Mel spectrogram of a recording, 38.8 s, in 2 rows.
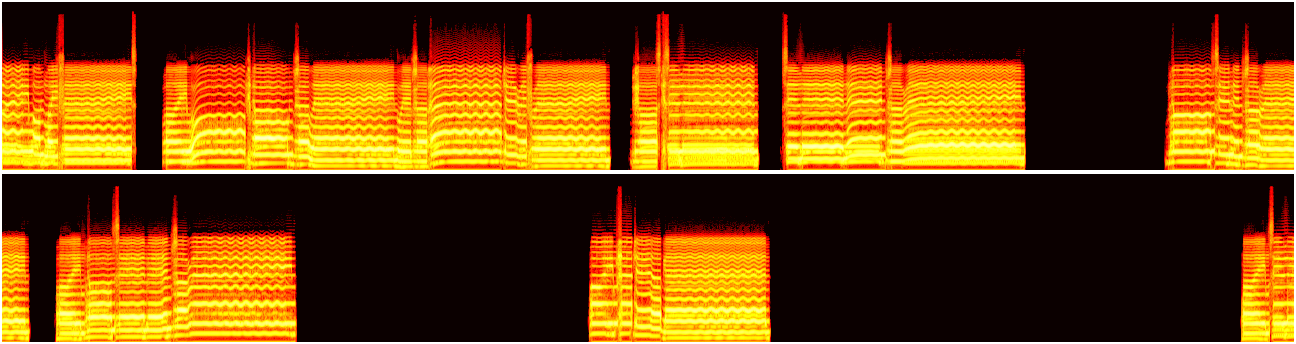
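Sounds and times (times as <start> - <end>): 
SATB soprano voice singing E flat: 0.0 - 15.4, 17.5 - 23.8, 28.2 - 30.9, 38.0 - 38.7.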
